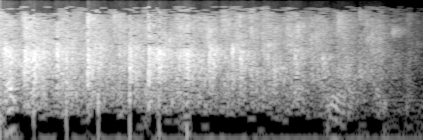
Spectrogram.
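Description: An audience at a church gathering applauds, a dense patter of many hands with a few sharper claps standing out. It starts loud and fades gradually toward the end.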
